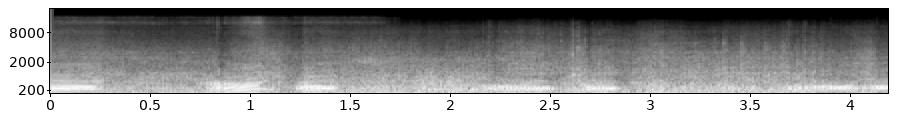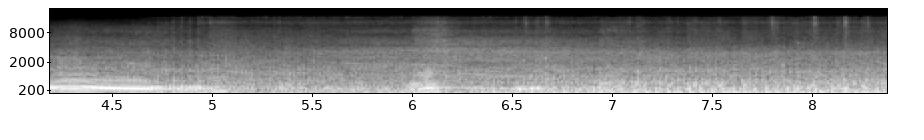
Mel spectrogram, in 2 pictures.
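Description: Enduro motorcycle engine heard on board, revving up and down in repeated surges as the throttle is worked, then running lower and steadier for the last few seconds. A couple of short knocks are heard over the engine.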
